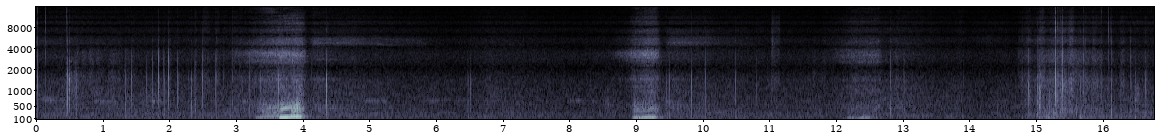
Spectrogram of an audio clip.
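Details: A four-year-old Rottweiler snoring; separate raspy, breathy snores come every three to five seconds, with quiet stretches between them.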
